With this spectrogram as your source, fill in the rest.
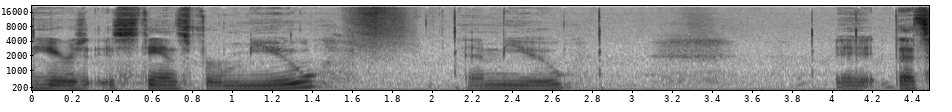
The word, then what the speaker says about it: mu: So this little symbol right here stands for mu mu. That's how it's pronounced and it looks like that.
